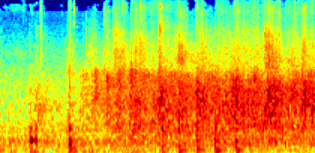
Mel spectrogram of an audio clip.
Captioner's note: applause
